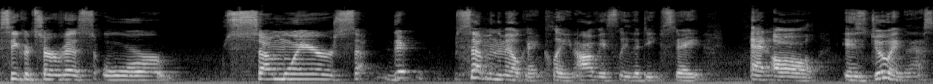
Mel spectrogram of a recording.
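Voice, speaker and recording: Speaking very slowly, a woman is heard in a room with clear echo and a fair amount of background noise. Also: medium pitch for a woman, ordinary pitch variation. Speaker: political commentary host. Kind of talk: political commentary monologue. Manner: casual, hesitant with fillers.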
